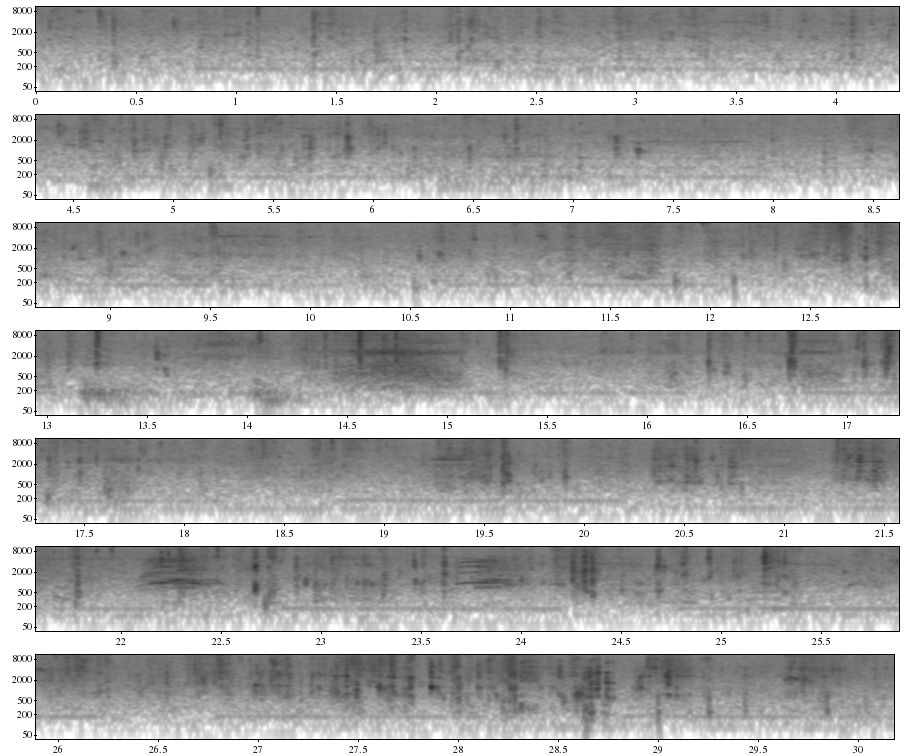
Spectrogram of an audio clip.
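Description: Young brown bear eating at close range: chewing and sniffing at its food, with scattered clicks and short animal vocal noises that come louder and more often in the second half.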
